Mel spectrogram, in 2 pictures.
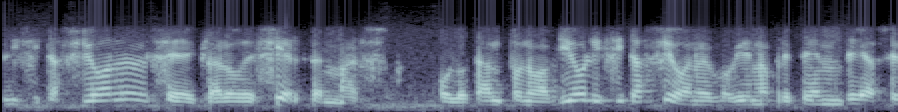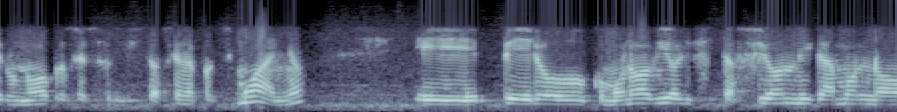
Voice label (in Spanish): cuña; Gomez Lobo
